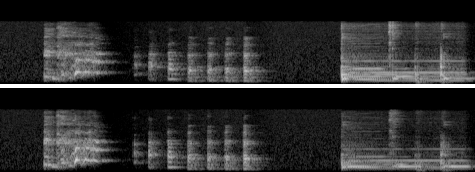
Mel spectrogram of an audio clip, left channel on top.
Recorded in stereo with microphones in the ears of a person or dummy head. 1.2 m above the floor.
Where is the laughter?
30° right (ahead or behind), 0.8 m; by 2.6 s 80° right, 1.4 m.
